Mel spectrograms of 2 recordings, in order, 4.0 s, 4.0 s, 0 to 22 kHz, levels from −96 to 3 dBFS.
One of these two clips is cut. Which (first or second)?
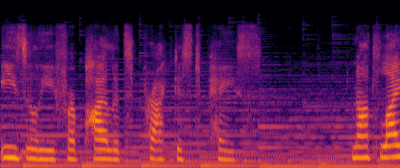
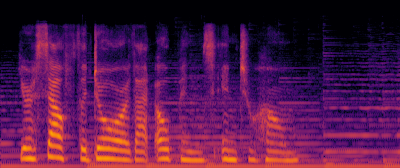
second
